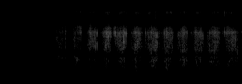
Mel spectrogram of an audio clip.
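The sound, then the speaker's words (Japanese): A soft-bristled toothbrush gently strokes a tongue: after a moment of silence, many quiet, rapid, rhythmic scratchy brushing strokes follow in a steady pattern. “柔らかい歯ブラシの毛先で、なでるみたいに、優しく”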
